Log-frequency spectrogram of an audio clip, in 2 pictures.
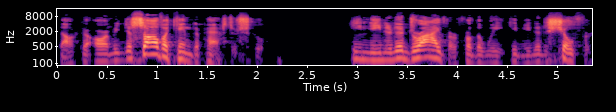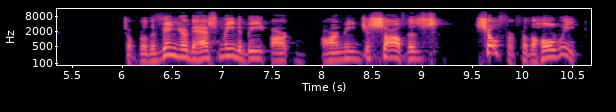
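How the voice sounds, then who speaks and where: A man in his late sixties preaches with a high, bright voice. He stresses points by repeating words and climbing into loud bursts. His tone is sharp and forceful. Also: animated, normal speed. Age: 60s. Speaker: pastor. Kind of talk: sermon.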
